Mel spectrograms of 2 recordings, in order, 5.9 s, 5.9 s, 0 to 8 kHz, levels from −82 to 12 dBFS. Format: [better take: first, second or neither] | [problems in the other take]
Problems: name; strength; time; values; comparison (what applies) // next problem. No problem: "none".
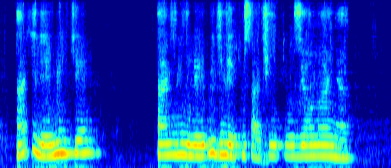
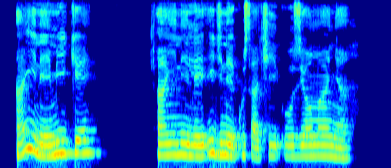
second | noise reduction (neural separator model SepFormer DNS4)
